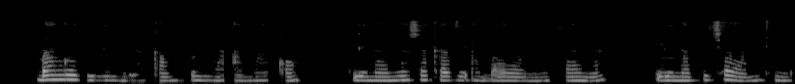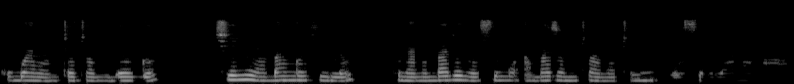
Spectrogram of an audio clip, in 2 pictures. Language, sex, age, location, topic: Swahili, female, 18-24, Kisumu, finance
